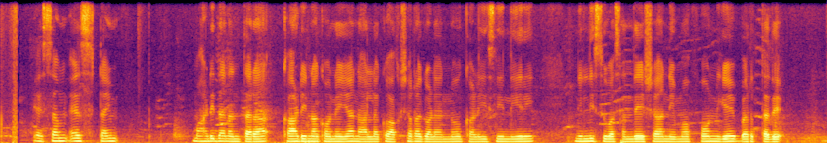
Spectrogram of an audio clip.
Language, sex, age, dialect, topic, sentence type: Kannada, male, 18-24, Mysore Kannada, banking, statement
